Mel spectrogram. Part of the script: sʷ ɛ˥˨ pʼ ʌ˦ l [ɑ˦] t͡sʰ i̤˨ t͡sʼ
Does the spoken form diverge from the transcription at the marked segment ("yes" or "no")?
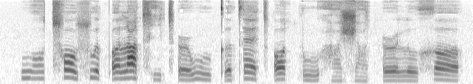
yes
